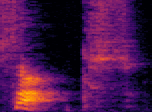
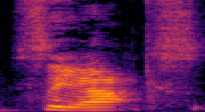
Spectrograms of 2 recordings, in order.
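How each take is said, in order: First: "Sax" as one firm syllable; firm, grounded. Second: Said in the usual way. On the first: Shown as a demonstration. Teacher showing Saxony's pronunciation, firm grounded "Sax". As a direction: plant "Sax" firmly, one short vowel. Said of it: "firm and grounded". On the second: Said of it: "Seax is pronounced Sax".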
